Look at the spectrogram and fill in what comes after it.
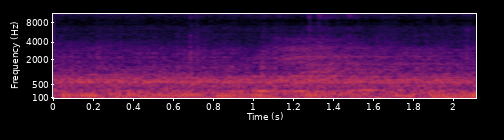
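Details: Steady low motor hum from a suction machine switched on and checked before oral suctioning, with oxygen continued after preoxygenation, during a suctioning demonstration.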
